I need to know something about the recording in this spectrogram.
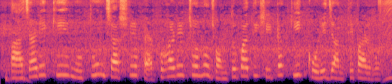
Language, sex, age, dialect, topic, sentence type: Bengali, female, 18-24, Standard Colloquial, agriculture, question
